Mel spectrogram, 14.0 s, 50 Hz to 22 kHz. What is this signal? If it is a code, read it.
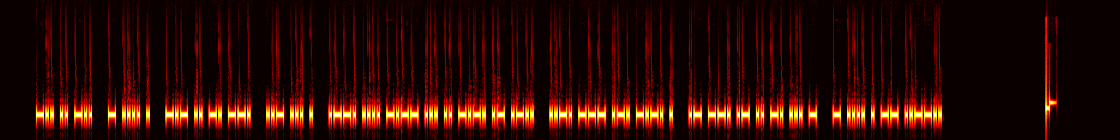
Morse code, heard as a keyed tone, about 37 wpm, 700 Hz. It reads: DID THE KING USE PHYSICAL FORCE AGAINST THEM?
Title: Sentences from Top 1000 Words - Review Part 4 - 40wpm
